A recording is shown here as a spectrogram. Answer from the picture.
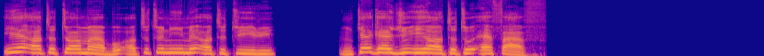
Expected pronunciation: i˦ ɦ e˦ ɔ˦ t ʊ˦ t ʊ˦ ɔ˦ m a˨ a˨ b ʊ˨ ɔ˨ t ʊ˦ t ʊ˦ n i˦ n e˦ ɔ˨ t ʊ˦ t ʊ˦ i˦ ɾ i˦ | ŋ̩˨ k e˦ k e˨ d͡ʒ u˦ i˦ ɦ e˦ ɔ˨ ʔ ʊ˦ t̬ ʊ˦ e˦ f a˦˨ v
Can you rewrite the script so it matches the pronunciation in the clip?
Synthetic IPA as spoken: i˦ ɦ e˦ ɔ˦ t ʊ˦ t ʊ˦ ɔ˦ m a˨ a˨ b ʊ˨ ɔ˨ t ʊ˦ t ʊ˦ n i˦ m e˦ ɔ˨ t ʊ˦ t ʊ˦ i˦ ɾ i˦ | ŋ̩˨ k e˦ ɡ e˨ d͡ʒ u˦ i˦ ɦ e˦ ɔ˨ t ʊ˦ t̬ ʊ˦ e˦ f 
